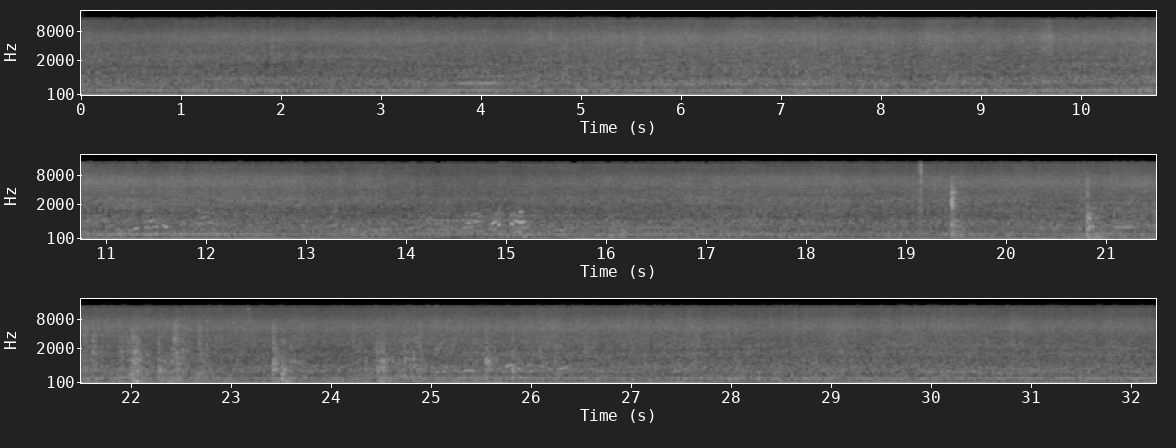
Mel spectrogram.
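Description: Muddy water rushing steadily out through a breach in an earthen reservoir wall and spreading over the ground, as a constant rushing noise. In the second half a few short sharp knocks and faint voices come through.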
